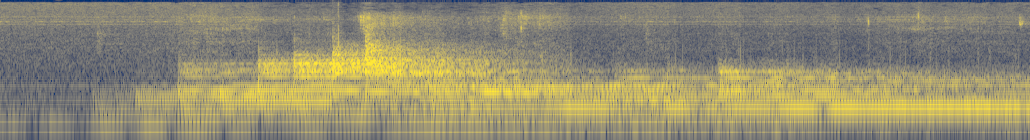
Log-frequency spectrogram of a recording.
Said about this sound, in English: All right, here we have a giant gong sitting above a giant thing of water. The man is lowering it.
